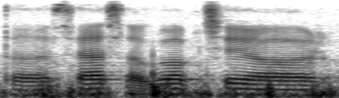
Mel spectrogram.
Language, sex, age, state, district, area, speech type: Maithili, male, 45-60, Bihar, Madhubani, rural, spontaneous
